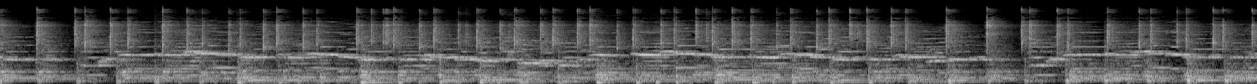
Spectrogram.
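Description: Irish traditional ensemble playing a mazurka: high tin whistles carry a quick, ornamented melody over a bodhrán beat, with sharp percussive taps falling several times a second throughout.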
